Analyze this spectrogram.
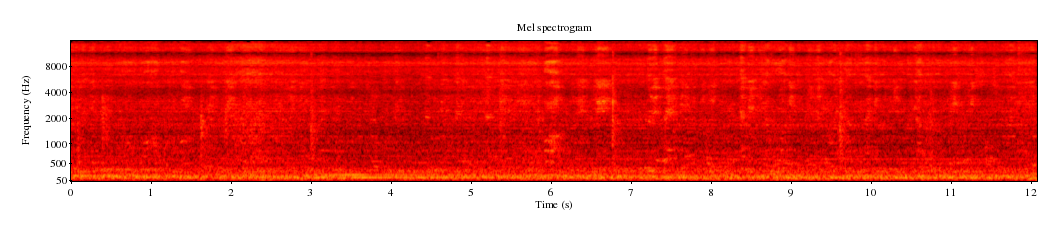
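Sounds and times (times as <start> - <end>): vehicle rumble through speakers: 0.0 - 12.0.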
